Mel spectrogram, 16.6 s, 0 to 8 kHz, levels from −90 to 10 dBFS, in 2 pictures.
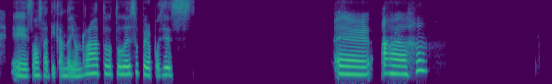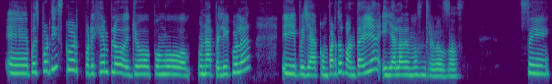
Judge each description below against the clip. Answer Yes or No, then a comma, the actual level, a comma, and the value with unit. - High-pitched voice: Yes, high, 245 Hz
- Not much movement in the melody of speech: No, average, 3.3 semitones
